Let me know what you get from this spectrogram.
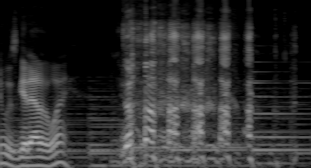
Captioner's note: laughing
